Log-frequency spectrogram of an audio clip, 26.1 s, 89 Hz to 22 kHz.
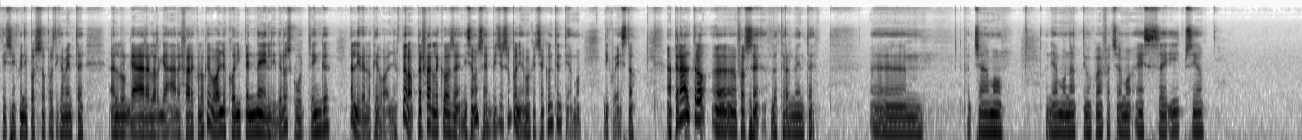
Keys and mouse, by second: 8.0-9.7 drag, 9.7-16.2 middle drag, 16.2 KP_3, 23.8 s, 24.3 y.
